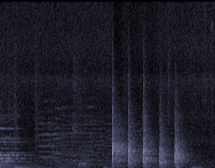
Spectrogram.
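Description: The last notes of music die away, then five quick knocks on a door come a little over two seconds in.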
